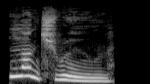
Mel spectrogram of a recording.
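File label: "lunchroom", British English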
